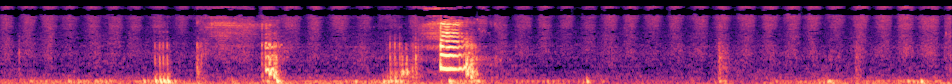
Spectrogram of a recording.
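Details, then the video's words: Indoor pet cat giving a single short, bright meow with stacked overtones in the middle, amid soft rustling and small bumps. "Kitty with cute meows"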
